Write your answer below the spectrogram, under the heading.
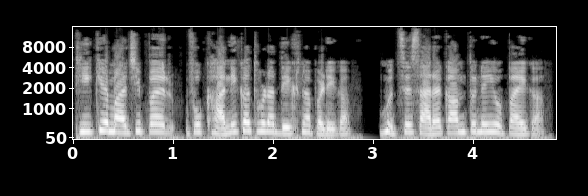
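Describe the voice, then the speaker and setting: Woman as a high-voiced polite young daughter-in-law. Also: moderate pace, dry recording, clean studio sound, lightly acted. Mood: agreeable. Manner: agreeable, deferential.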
